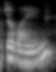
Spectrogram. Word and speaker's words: Gelaine: So my name is Gelaine Santiago, which is like Elaine with a G. That's pronounced like a J. So Gelaine.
